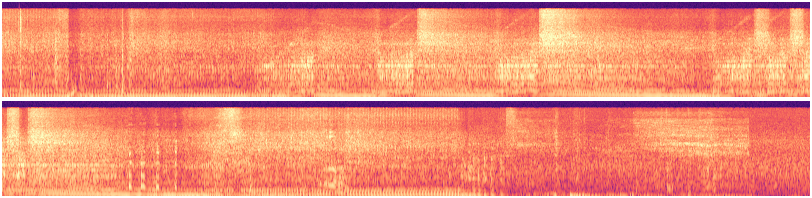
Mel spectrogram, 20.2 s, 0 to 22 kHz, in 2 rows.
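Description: Fiat 124 Spider Abarth's turbocharged 1.4-litre four-cylinder revved in neutral: idling, then blipped four or five times in a row, each rev rising quickly and falling back to idle, with short hisses between revs as a newly fitted blow-off valve is tried out. The engine sound stops about four seconds before the end.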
